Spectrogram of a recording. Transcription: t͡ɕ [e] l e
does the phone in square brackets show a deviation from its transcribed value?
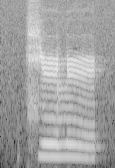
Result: no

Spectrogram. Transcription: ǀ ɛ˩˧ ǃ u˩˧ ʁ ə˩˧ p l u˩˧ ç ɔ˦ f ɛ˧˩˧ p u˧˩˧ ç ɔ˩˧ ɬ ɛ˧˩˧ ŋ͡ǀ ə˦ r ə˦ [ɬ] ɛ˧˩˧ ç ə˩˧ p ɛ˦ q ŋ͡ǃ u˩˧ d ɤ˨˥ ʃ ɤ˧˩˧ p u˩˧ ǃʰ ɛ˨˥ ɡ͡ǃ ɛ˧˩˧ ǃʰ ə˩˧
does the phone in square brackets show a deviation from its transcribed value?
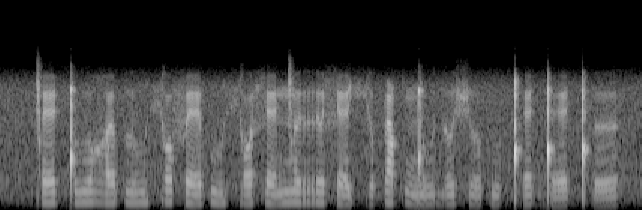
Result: no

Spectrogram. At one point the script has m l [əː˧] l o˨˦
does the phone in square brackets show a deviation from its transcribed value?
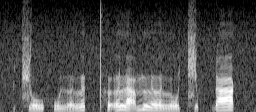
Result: no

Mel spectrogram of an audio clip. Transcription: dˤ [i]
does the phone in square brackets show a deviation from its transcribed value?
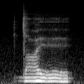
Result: yes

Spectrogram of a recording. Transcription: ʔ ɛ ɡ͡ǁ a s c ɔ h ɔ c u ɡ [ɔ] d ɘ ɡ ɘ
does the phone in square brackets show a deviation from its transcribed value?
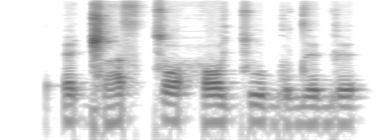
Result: yes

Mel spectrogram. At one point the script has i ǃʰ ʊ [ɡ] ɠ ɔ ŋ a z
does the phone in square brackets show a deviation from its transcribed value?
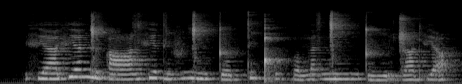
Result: no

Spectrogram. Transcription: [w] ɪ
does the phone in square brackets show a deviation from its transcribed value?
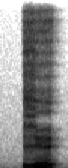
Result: yes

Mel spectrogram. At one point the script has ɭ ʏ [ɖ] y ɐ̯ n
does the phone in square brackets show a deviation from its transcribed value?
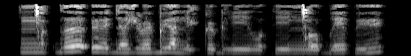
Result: no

